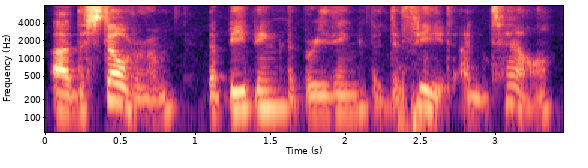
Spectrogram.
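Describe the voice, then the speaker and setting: A man's voice: medium pitch, animated, normal speed, dark tone, slightly rough. A man reading scene directions as narrator at an audio drama table read, in a dramatic scripted style.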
